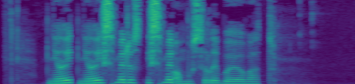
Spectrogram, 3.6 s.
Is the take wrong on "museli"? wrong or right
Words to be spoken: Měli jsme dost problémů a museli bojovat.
right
